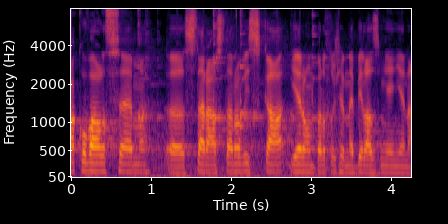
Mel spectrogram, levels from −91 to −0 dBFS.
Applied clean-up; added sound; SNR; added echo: none; Glass; 15 dB; none.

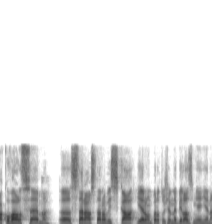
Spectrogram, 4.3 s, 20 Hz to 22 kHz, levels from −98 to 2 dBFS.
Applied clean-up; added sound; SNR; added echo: neural mask model DeepFilterNet 3.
